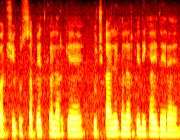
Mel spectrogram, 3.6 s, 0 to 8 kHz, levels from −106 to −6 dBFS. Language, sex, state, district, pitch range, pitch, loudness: Hindi, male, Chhattisgarh, Bilaspur, 125-135 Hz, 130 Hz, -16 LUFS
